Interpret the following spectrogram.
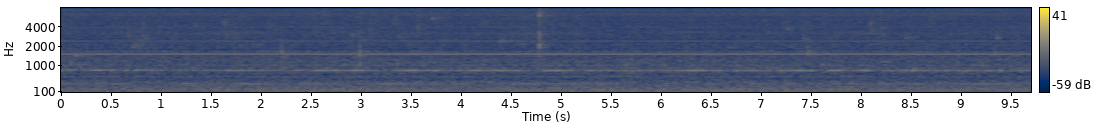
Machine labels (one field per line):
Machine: pump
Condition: normal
